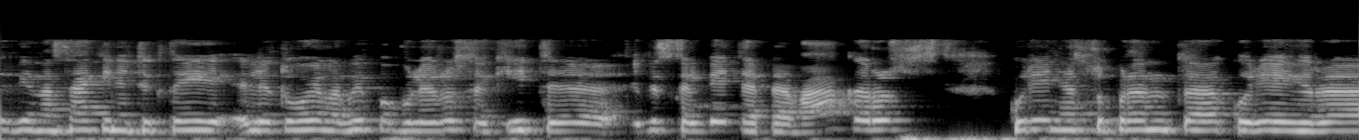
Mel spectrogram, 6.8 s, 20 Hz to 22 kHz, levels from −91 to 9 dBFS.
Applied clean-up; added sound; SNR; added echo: classical method log-MMSE.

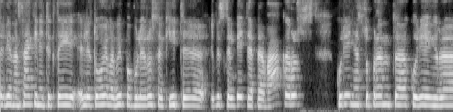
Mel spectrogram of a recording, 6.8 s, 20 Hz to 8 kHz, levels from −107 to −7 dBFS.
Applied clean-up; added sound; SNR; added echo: neural mask model DeepFilterNet 3.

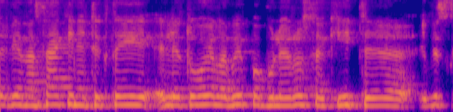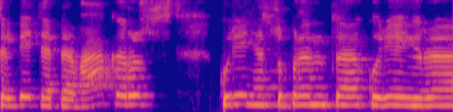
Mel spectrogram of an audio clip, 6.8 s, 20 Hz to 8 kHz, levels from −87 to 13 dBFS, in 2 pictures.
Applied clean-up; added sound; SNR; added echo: none; none; none; none.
